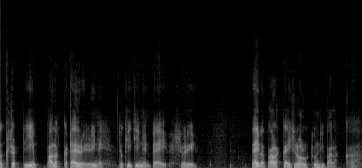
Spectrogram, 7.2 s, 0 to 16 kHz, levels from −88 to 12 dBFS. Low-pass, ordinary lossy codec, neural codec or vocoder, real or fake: 14.4 kHz; none; autoencoder, 48 kHz, 128 numbers a frame, DAC-VAE, trained on Japanese speech; fake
